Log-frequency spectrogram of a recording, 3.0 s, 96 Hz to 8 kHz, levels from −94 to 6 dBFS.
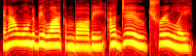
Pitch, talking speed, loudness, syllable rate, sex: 235 Hz, 225 wpm, -17 LUFS, 4.7 syllables/s, female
